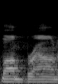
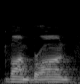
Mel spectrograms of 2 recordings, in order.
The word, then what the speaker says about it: von Braun: they had photographs of i guess it's pronounced mom brown i've always said von braun von braun um digging trenches you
